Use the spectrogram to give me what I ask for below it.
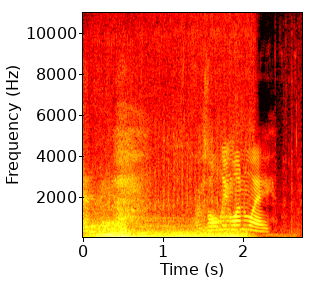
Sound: heavy sigh

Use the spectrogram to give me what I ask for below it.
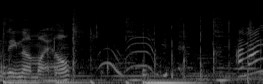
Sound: cheering

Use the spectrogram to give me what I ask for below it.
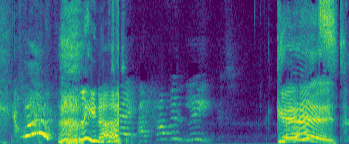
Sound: laughs

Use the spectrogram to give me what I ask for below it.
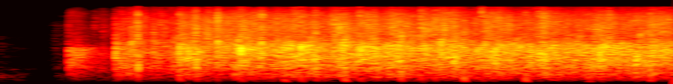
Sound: applause

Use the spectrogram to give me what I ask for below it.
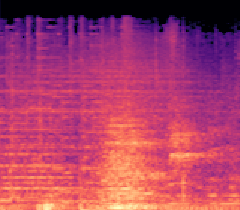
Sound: heavy whooshing; dog barking

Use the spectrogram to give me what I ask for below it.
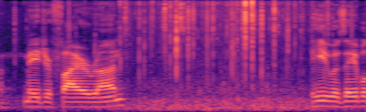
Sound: crackling fire

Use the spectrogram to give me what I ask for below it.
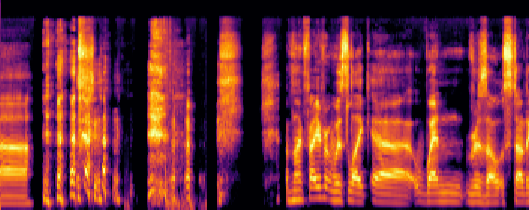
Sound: laughter

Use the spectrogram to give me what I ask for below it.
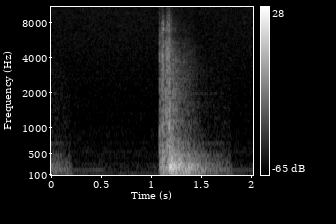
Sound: thump

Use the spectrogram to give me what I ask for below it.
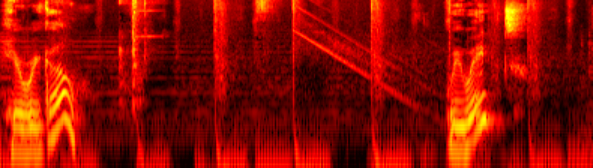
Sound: kettle beeps

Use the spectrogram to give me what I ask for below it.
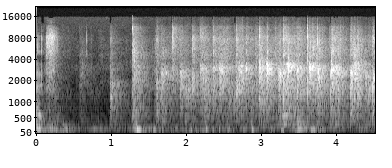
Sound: applause

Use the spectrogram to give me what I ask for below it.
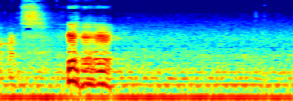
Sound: Caprice laughs and giggles

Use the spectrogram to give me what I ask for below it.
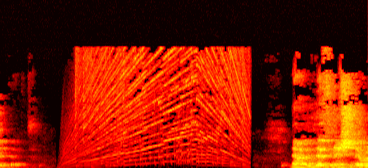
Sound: fast forward buzzing

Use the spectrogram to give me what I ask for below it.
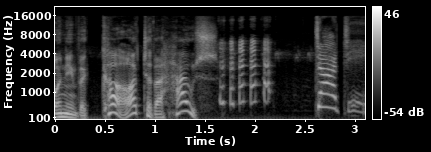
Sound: giggling

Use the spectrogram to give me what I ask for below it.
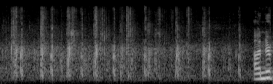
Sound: applause

